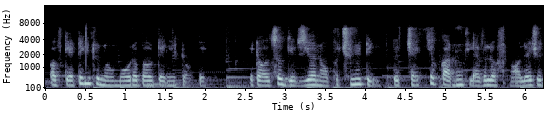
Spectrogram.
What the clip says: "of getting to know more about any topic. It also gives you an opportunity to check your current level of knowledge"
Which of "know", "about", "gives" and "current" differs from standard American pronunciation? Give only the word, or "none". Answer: none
